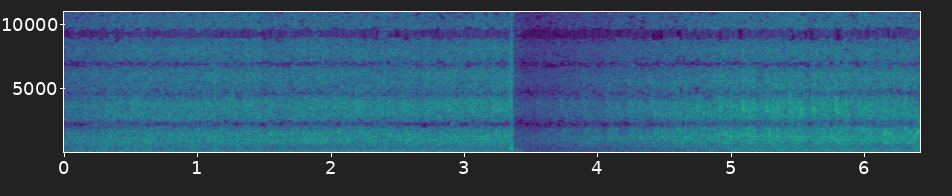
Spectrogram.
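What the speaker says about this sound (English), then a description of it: "Making a few noises, but I'm right into fast idle." A 2016 Cummins diesel pickup truck idles at raised fast idle just after a cold start in zero-degree Fahrenheit weather, a loud, steady close rumble with a brief dip midway, then a constant clattering drone.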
